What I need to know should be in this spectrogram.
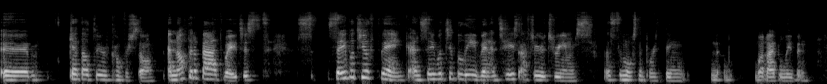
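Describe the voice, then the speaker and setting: A woman's medium-pitched voice in an Icelandic accent, very fast, with ordinary pitch variation. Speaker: beauty pageant winner. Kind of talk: interview.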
